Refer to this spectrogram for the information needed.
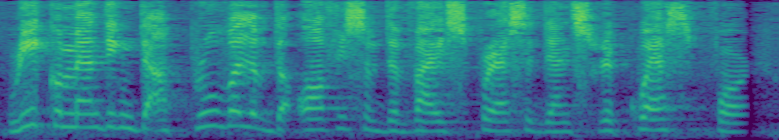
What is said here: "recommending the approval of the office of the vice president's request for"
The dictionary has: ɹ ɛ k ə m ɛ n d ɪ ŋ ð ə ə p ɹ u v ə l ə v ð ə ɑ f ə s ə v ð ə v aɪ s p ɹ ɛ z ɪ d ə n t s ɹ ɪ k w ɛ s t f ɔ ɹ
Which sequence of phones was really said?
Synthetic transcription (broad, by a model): ɹ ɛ k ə m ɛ n d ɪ ŋ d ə ə p ɹ u v ə l ə v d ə ɑ f ə s ə v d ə v aɪ s p ɹ ɛ s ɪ d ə n t s ɹ ɪ k w ɛ s t f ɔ ɹ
